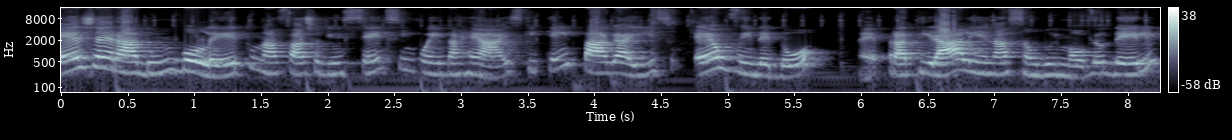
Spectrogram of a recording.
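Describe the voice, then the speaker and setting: With big swings in loudness, a woman talks fairly slowly in a high voice with ordinary pitch variation. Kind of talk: explainer to camera. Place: office. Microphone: lapel.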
